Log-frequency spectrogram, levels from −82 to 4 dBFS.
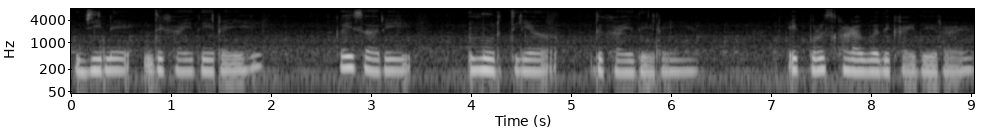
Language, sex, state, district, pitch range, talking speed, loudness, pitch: Kumaoni, female, Uttarakhand, Tehri Garhwal, 175-190 Hz, 120 wpm, -26 LUFS, 180 Hz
